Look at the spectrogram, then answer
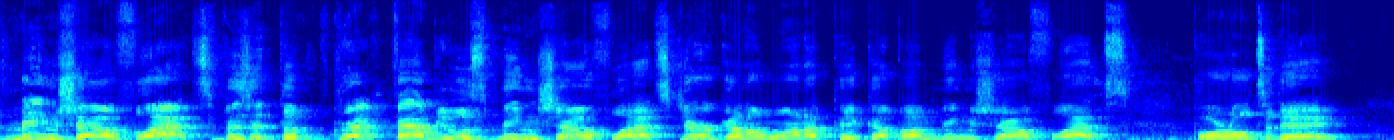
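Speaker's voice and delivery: high, shouting street barker sales call. A game master voices an old man in a booth calling to a player, shouting street barker. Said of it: "He's still shouting that".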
